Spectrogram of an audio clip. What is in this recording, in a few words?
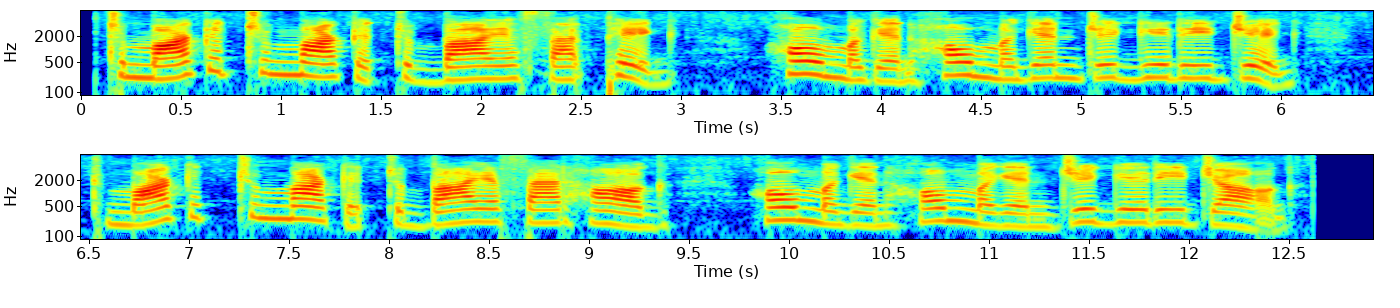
to market, American English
